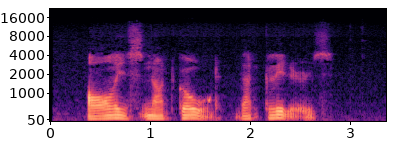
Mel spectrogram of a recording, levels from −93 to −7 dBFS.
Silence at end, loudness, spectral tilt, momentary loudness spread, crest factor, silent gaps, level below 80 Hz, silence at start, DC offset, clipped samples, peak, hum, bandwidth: 0.55 s; -24 LUFS; -7.5 dB/octave; 12 LU; 22 dB; none; -54 dBFS; 0.4 s; under 0.1%; under 0.1%; -2 dBFS; none; 12.5 kHz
